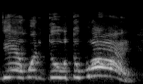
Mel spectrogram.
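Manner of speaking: excited wondering. Retold or imitated. Stranger recalls wondering.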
